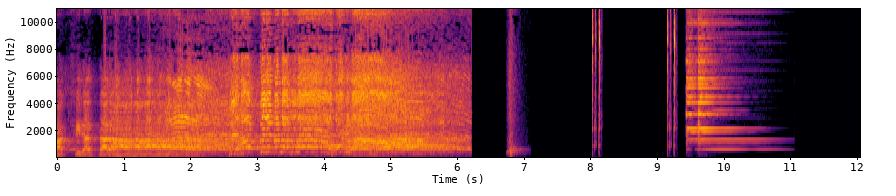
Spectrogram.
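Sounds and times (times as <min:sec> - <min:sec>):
bell ding: 0:09.4 - 0:11.1.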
